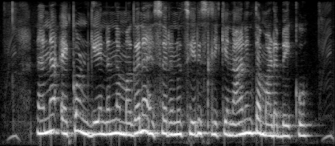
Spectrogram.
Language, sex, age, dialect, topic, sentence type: Kannada, female, 51-55, Coastal/Dakshin, banking, question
